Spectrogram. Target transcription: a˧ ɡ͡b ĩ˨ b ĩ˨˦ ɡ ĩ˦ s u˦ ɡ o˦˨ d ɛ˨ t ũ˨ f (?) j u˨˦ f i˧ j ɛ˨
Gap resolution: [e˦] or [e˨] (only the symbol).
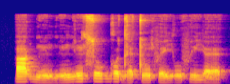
e˨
